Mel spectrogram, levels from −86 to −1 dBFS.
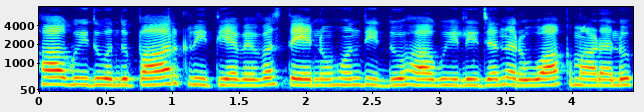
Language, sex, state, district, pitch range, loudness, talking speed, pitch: Kannada, female, Karnataka, Mysore, 215-235 Hz, -21 LUFS, 160 wpm, 225 Hz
